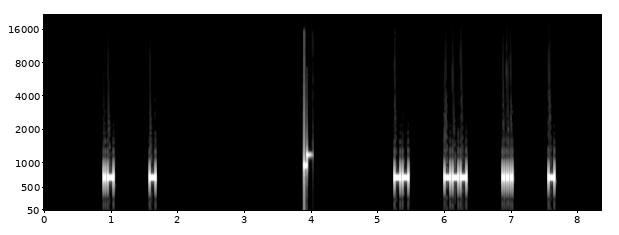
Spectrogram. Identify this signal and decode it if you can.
Morse code, heard as a keyed tone, about 39 wpm, spaced as for 14 wpm, 700 Hz. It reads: AT MOST
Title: 6x Character Spacing - Top 300 Words - 40wpm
